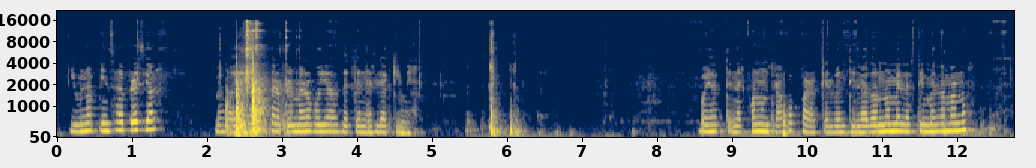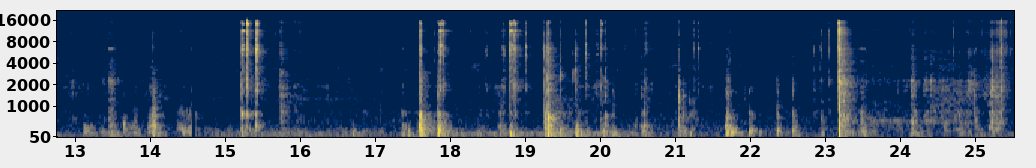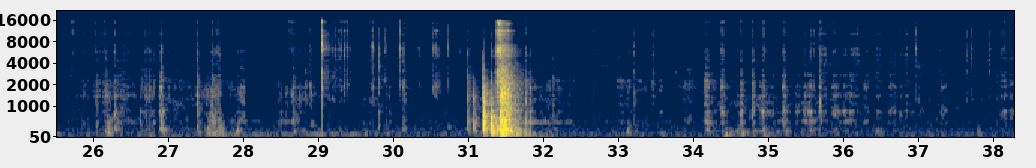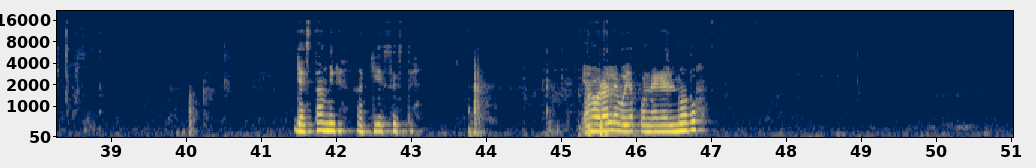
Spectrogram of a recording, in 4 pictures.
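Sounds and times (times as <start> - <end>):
metal tools clinking and scraping: 12.3 - 13.6, 15.2 - 15.9, 17.6 - 21.3, 28.6 - 32.1.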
